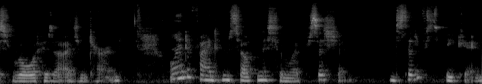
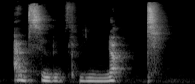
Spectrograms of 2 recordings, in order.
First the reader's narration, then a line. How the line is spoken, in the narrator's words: Lucius snapped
